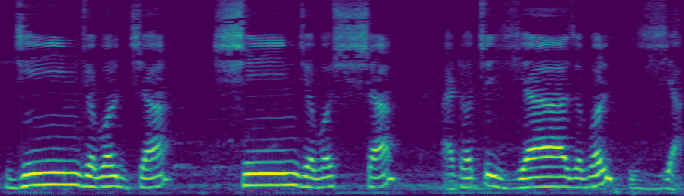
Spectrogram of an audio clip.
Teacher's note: জিম শিন ইয়া উচ্চারণ করার সময় জিহ্বার মধ্যখানটা উপর তালুর সঙ্গে লাগাতেই হবে, না লাগালে কিন্তু উচ্চারণটা সুন্দর হবে না বা উচ্চারণ হবেই না।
